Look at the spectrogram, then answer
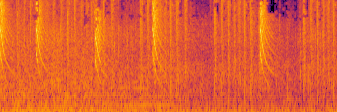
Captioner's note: explosions booming; guns firing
